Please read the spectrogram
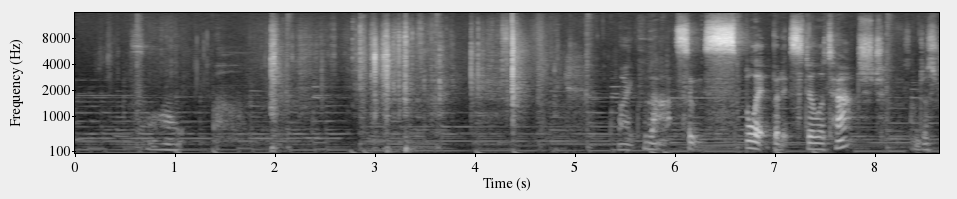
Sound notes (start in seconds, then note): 5.8 chopping thunk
